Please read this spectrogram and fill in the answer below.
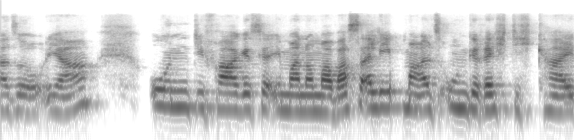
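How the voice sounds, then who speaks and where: A woman speaking at a moderate pace. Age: 50s. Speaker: business mentor. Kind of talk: interview. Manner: halting.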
